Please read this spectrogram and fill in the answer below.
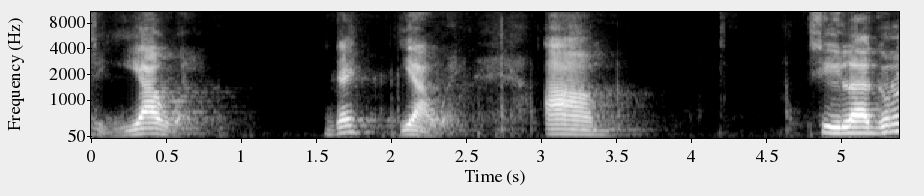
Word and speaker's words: Yahweh: muchos teólogos admiten, que el nombre más cercano a la pronunciación original de esas 4 letras es Yahweh. ¿Okay? Yahweh. Si a alguno le gusta usar Jehová, pues está bien, puede usar Jehová.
